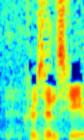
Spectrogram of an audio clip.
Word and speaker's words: Krasinski: So if we're gonna have someone like John Krasinski, right?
